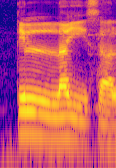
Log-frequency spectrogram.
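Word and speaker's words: لَيْسَ: Jadi bacanya aniyatil laisa lahum, aniyatil laisa lahum, seperti itu. Tilla laisa, seperti itu bacanya. Ayat yang ke-6, laisa ada ya sukun didahului sama fathah, hukumnya adalah mad layyin dibaca lunak. Laisa.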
